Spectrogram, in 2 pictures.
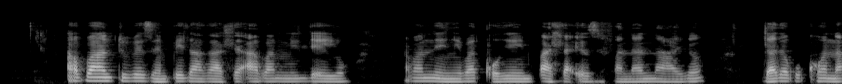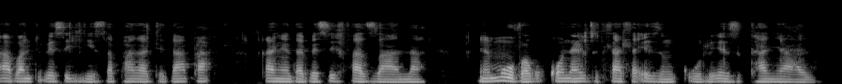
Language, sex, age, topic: North Ndebele, male, 36-49, health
